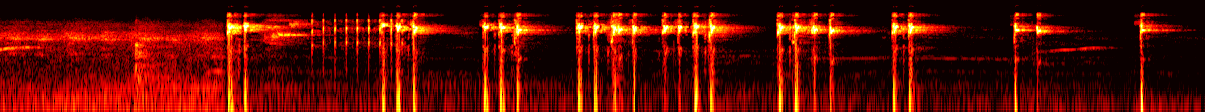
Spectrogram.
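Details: Lovebird singing and chirping, meant to lure other birds: sharp high chirps in quick irregular bursts and clusters after a quiet first second, with a faint rising whistle in the background.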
